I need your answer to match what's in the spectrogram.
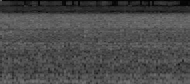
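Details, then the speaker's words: Goodman gas furnace, which had been turning on then shutting off, running eight hours after the flame sensor was replaced: a steady, even burner and blower rumble with no clicking, surging or cutting out. "it's working perfectly so remember before you try anything else just check your flame sensor that might just be the problem"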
